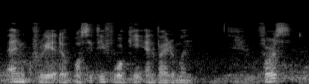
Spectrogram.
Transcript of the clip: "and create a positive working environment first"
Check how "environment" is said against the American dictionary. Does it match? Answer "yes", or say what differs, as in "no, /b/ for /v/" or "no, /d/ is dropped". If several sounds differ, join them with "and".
yes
